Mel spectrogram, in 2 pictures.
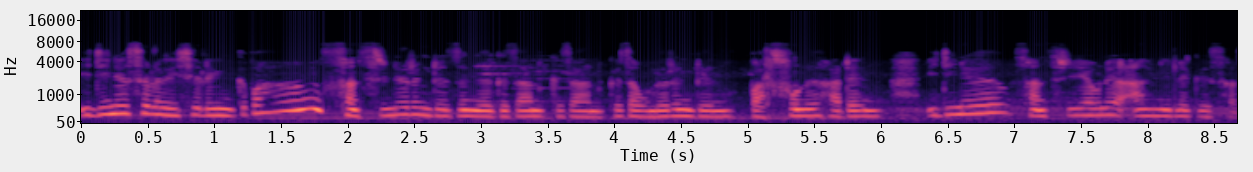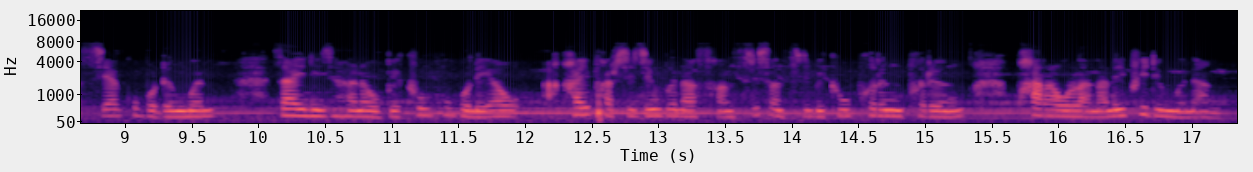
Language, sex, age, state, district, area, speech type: Bodo, female, 45-60, Assam, Baksa, rural, spontaneous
